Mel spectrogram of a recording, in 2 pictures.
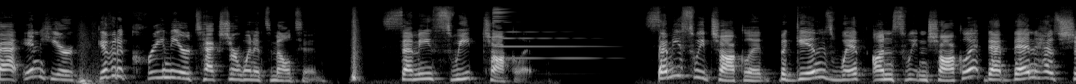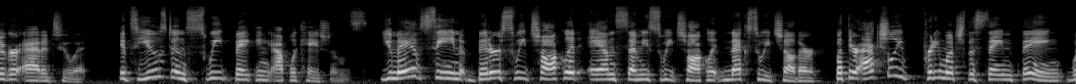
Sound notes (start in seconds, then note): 4.9 bell dings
